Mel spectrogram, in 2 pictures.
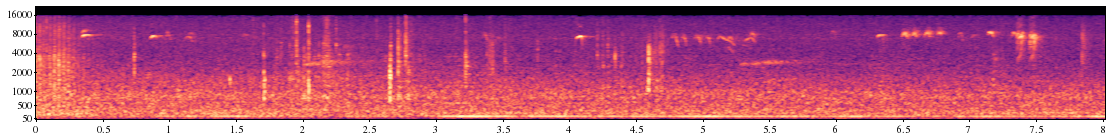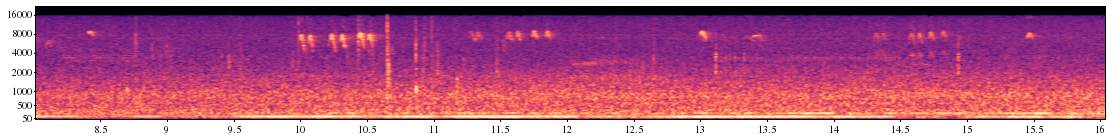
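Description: Small birds giving short, thin, very high chirps in scattered clusters, with a few sharp clicks and taps in the first few seconds. A steady low hum runs underneath.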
